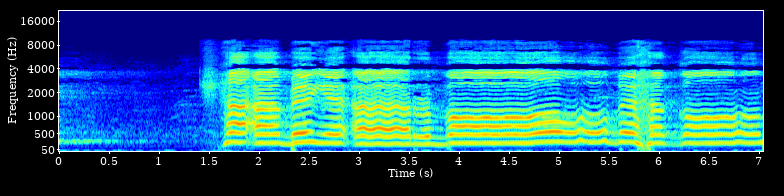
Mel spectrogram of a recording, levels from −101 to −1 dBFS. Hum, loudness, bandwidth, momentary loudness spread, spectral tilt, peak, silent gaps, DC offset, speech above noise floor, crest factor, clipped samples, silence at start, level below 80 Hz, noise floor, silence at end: none; -30 LUFS; 9.6 kHz; 7 LU; -3 dB/octave; -16 dBFS; none; under 0.1%; 39 dB; 14 dB; under 0.1%; 0 s; -70 dBFS; -68 dBFS; 0 s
